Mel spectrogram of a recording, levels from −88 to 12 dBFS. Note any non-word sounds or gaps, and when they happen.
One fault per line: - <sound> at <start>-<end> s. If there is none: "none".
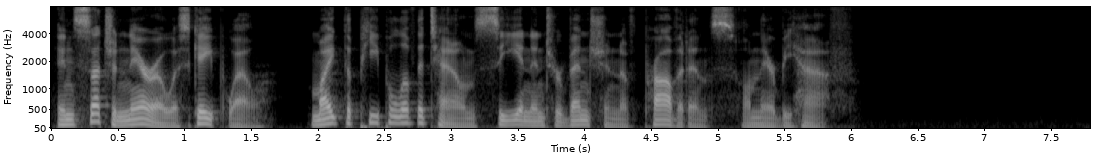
none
